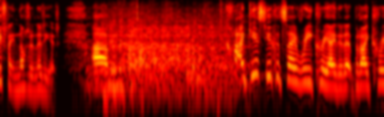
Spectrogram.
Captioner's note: laughter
